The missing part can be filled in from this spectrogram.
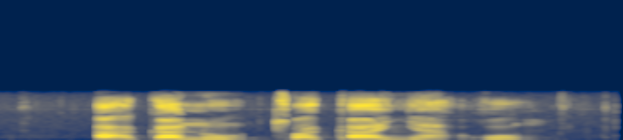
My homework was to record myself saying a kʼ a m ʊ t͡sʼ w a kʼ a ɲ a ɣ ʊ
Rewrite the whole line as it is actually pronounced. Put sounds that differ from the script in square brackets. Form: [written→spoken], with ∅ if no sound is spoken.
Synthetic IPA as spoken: a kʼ a [m→n] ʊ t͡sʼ w a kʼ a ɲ a ɣ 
